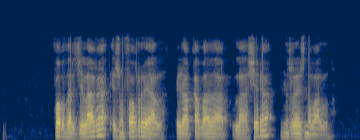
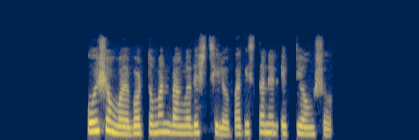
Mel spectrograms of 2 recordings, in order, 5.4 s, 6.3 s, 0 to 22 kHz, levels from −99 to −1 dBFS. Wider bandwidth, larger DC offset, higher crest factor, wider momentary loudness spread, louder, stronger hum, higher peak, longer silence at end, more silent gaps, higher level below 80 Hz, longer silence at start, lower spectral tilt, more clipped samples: about the same, 7.6 kHz vs 7.4 kHz; neither; about the same, 22 dB vs 18 dB; second, 8 LU vs 12 LU; second, -29 LUFS vs -18 LUFS; neither; second, -8 dBFS vs -2 dBFS; second, 0.5 s vs 1.35 s; second, none vs 2.16-2.21 s, 3.83-3.87 s, 4.33-4.43 s; about the same, -68 dBFS vs -64 dBFS; second, 0.85 s vs 1.3 s; about the same, -5.5 dB/octave vs -6 dB/octave; neither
